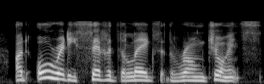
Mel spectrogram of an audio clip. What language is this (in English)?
English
